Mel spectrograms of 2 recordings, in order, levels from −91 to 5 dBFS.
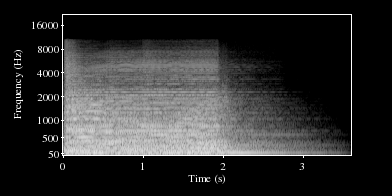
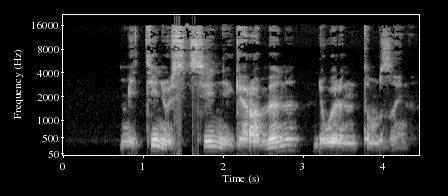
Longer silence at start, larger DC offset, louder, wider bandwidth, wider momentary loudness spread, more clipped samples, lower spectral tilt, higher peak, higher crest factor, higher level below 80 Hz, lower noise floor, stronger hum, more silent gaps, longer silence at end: second, 0 s vs 0.7 s; neither; first, -12 LUFS vs -15 LUFS; second, 9.2 kHz vs 17 kHz; about the same, 15 LU vs 16 LU; neither; first, -7.5 dB/octave vs 1 dB/octave; about the same, 0 dBFS vs 0 dBFS; second, 12 dB vs 18 dB; first, -20 dBFS vs -70 dBFS; second, -49 dBFS vs -70 dBFS; neither; neither; first, 0.8 s vs 0.2 s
